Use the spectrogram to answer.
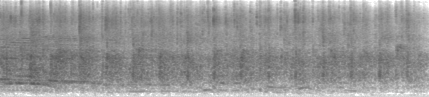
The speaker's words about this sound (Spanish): Y por último, este gran aplauso es para ustedes mismos por estar acá.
